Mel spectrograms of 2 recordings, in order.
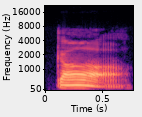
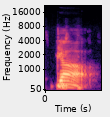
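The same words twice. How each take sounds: First: The syllable is drawn out long. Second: The syllable is short and stressed. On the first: "if we use the longer song, it would be like" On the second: "it's like using a stress like it"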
